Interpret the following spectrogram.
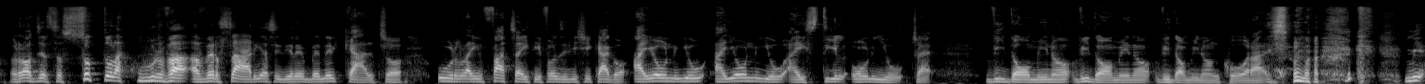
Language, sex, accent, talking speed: Italian, male, native, 150 wpm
